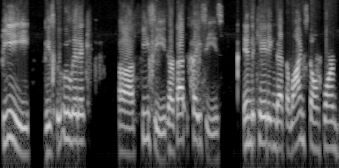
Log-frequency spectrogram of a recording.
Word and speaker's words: facies: I don't know how to pronounce that word. Facies. Thank you. I didn't want to say feces. I wanted to say facies.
